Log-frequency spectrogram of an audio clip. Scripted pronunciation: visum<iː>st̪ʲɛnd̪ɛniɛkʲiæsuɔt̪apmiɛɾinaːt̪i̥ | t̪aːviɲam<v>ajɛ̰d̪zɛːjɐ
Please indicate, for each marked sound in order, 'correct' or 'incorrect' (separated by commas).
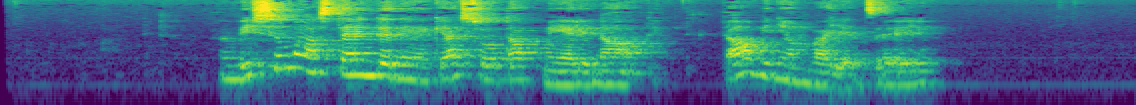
incorrect, correct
